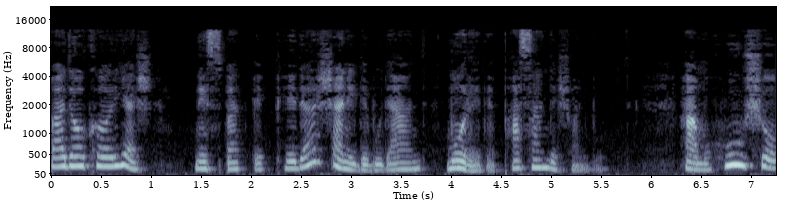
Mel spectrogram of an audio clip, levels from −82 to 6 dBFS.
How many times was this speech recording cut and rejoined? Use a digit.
1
